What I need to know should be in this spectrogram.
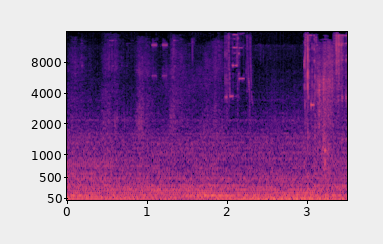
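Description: A handheld detector beeps in short high blips.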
